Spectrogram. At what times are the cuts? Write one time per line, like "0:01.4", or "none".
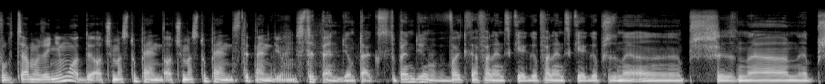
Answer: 0:01.6
0:04.3
0:05.4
